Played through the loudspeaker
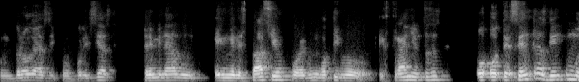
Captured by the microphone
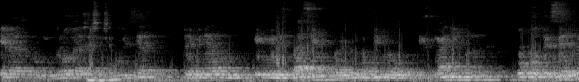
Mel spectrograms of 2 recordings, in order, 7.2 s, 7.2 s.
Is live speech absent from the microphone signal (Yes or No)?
No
